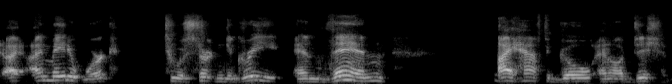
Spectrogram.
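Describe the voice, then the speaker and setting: A man, a guest in an interview, telling a story in a casual, animated and emotional way, cursing freely. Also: fairly high pitch, husky, rough recording.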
